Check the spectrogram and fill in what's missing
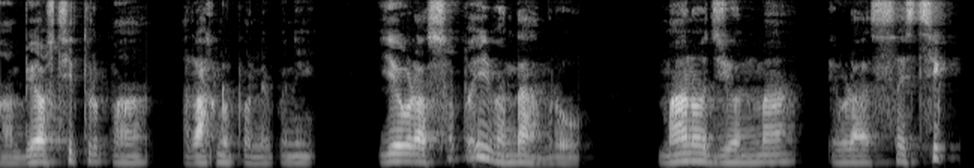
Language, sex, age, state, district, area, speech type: Nepali, male, 45-60, West Bengal, Kalimpong, rural, spontaneous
